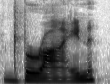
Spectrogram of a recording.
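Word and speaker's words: Bryne: of the compulsion uh we're getting Gareth Brin but they're pronouncing it bran okay Gareth Brian I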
